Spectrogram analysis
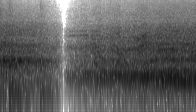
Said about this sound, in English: Watford fans booing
